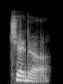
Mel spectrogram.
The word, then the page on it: Cheddar: Indian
